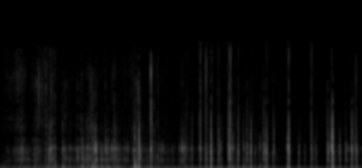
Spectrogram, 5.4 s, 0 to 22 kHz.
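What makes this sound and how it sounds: Long purple acrylic nails tap and scratch the two small crossed metal mesh microphone capsules on the hollow plastic body of a Tascam DR-05 handheld recorder. Close, bright clicks and crinkly scratching scrape over the capsules, the taps quickening into a dense run of sharp, dry ticks that stop instantly with no ring.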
